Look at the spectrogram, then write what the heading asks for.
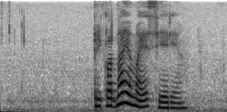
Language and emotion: Russian, neutral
